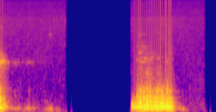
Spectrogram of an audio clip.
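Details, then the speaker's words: Low-pitched rattling, rumbling, snoring-like breath sound from the bronchi rather than the alveoli, due to mucus secretions or obstruction: rhonchi. "This one's described as a low-pitched rattling or rumbling, kind of like a snoring, located in the bronchi, not the alveoli here."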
